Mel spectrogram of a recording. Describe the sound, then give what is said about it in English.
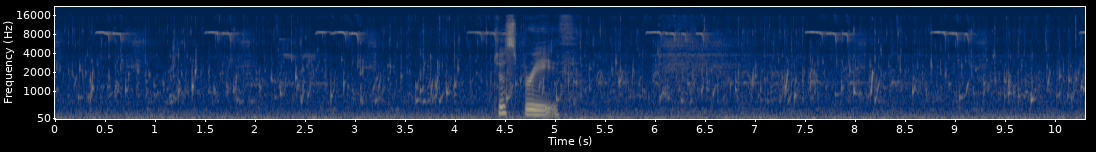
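A creek flows steadily over moss-covered rocks with a constant gentle wash and trickle, fairly quiet, while a calm voice speaks softly over it. “We're listening to the creek here, the water. It's gently washing over the moss-filled rocks.”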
